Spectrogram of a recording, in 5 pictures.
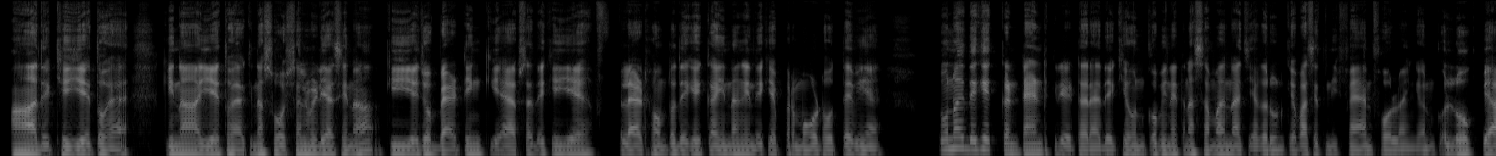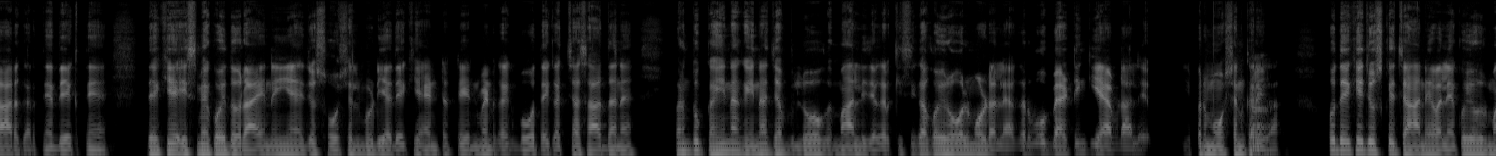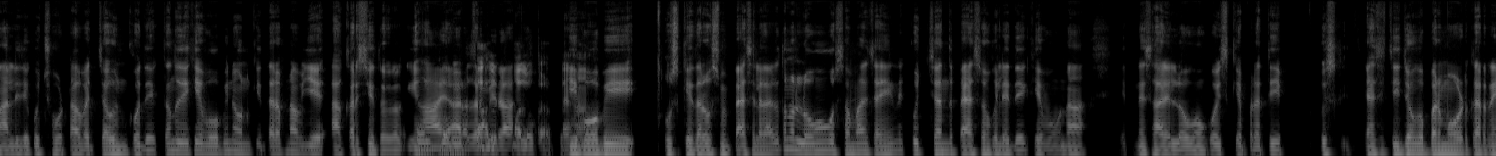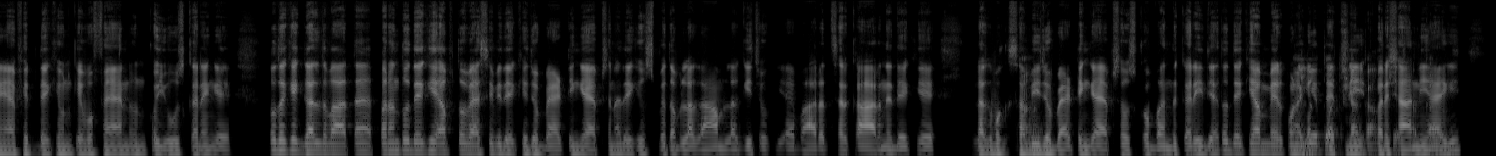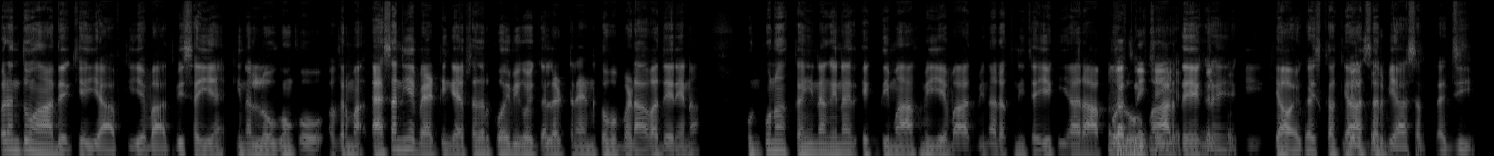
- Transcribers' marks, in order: in English: "बैटिंग"; in English: "ऐप्स"; in English: "प्रमोट"; in English: "कंटेंट क्रिएटर"; in English: "फैन फॉलोइंग"; in English: "एंटरटेनमेंट"; in English: "रोल मॉडल"; in English: "बैटिंग"; in English: "प्रमोशन"; tapping; other noise; in English: "फॉल फॉलो"; in English: "प्रमोट"; in English: "फैन"; in English: "यूज़"; in English: "बैटिंग ऐप्स"; in English: "बैटिंग ऐप्स"; in English: "बैटिंग ऐप्स"; in English: "ट्रेंड"
- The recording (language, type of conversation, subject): Hindi, podcast, सोशल मीडिया के रुझान मनोरंजन को कैसे बदल रहे हैं, इस बारे में आपका क्या विचार है?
